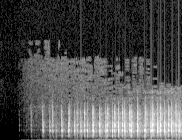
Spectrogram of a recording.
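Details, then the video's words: Short White stork bill-clatter: silence, one lone click, then a swiftly accelerating series of dry knocks that swells into a dense rattle. "Bocian. Klekot bociana klekotanie bocianów Odgłosy bociana Stork flapping."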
